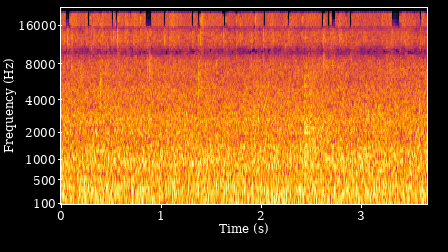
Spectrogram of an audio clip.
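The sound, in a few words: heavy rain falling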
